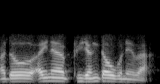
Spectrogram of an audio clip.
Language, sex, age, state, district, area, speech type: Manipuri, male, 18-30, Manipur, Kangpokpi, urban, conversation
